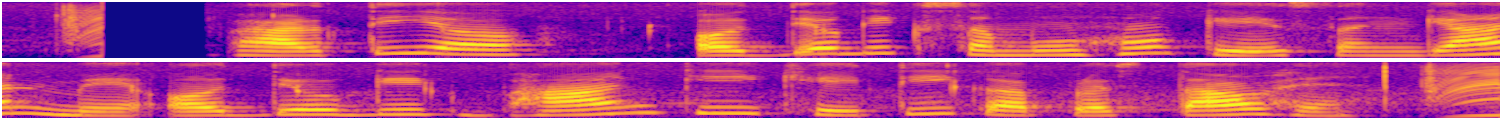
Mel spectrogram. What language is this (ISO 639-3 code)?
hin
